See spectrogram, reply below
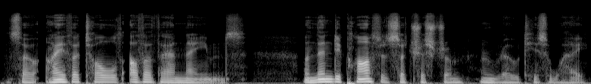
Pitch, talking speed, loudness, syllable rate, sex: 95 Hz, 160 wpm, -21 LUFS, 4.3 syllables/s, male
